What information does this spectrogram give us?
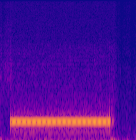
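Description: Telephone dial tone heard after a number is dialed: a single steady, unbroken mid-pitched hum that holds for about two seconds and then cuts off, with no talk over it.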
